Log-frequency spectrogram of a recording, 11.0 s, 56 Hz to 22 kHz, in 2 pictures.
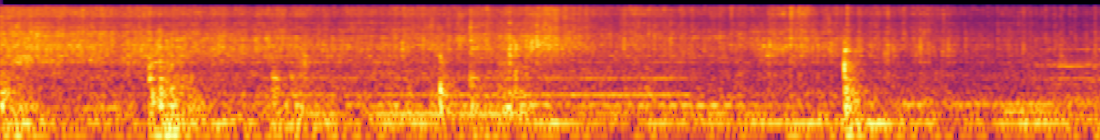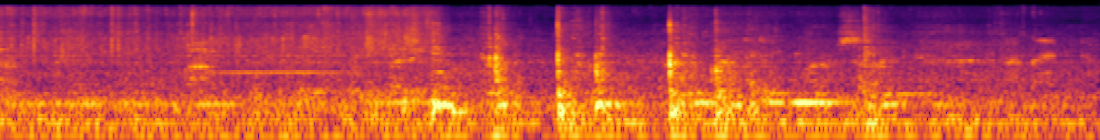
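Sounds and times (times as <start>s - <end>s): sauce sizzling in a frying pan: 0.0s - 7.7s.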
